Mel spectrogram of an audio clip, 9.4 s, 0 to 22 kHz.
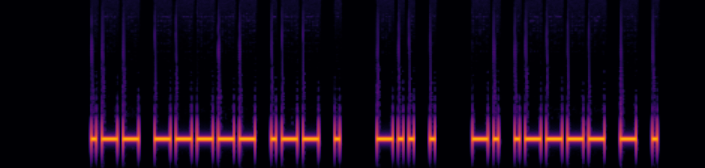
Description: Morse code, heard as a keyed tone, about 17 wpm, 700 Hz. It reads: W0WE DE N1TE
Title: USA Callsign DE Callsign - 4 Characters - 17wpm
